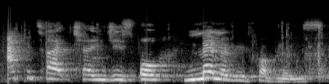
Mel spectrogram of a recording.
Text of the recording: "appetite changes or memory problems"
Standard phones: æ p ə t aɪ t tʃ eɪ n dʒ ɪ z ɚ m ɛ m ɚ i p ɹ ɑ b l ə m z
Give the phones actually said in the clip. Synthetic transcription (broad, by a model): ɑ p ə t aɪ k tʃ eɪ n dʒ ɪ z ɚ m ɛ m ɚ i p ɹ ɑ b l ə m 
